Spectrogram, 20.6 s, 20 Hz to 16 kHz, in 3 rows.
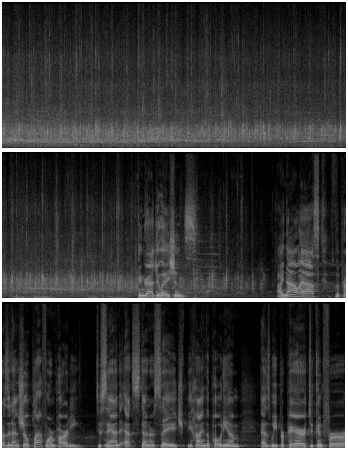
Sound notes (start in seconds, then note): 10.4 cheers and applause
